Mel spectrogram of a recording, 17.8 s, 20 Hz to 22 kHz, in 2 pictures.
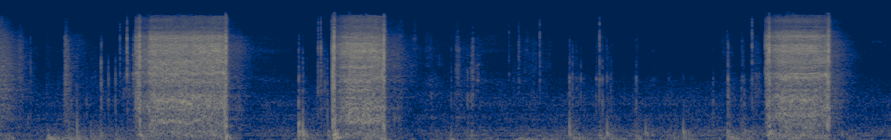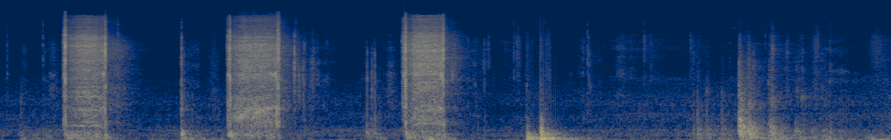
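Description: Cordless drill with a countersink bit chamfering mounting holes in a PVC board: about six short bursts of spinning and cutting, each under a second, with pauses between them. A single low thump about 14 seconds in.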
